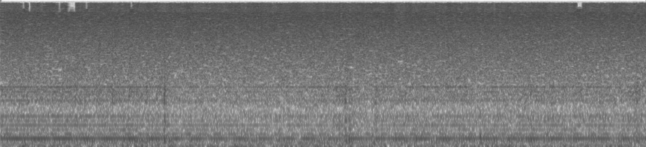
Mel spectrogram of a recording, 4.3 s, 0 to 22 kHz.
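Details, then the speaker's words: Philips Sonate BA581A vacuum tube radio with a better antenna, weak reception possibly from tubes: steady hum with sharp crackles and pops every second or so; suspected faulty mica caps in the IFs, not confirmed. "still doing lots of funny things isn't it static crashes uh it almost sounds like those uh mic caps you find in ifs uh that tend to uh give trouble on some radios"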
